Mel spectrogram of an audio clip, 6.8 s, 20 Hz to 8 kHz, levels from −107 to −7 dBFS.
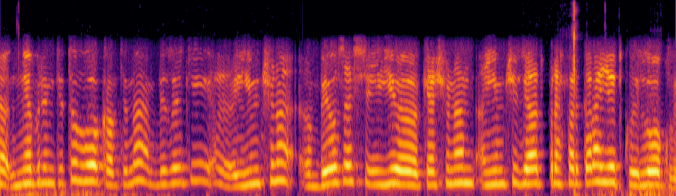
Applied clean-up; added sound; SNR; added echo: neural mask model RNNoise.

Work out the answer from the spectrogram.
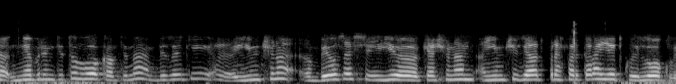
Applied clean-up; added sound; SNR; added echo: none; Fire; 19 dB; none.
